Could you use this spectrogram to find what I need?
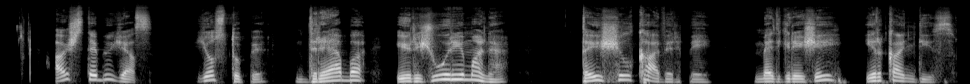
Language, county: Lithuanian, Klaipėda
